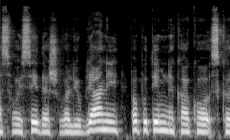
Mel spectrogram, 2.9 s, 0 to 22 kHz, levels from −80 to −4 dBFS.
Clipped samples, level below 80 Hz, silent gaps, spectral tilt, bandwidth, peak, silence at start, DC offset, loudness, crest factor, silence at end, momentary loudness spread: under 0.1%; -52 dBFS; none; -5.5 dB/octave; 18.5 kHz; -2 dBFS; 0 s; under 0.1%; -16 LUFS; 14 dB; 0 s; 6 LU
